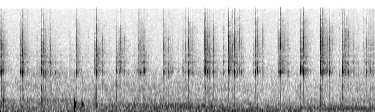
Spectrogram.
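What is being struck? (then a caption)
Plywood balance board. Long fake nails scratch and rub across the flat wooden face of a large round plywood balance board with a black plastic dome in the centre, held upright. Quick, irregular dry scrapes and clicky ticks repeat over a low steady background hum, each short and bright with no ring.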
